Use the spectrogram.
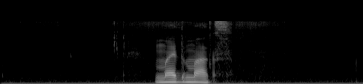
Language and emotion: Russian, neutral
